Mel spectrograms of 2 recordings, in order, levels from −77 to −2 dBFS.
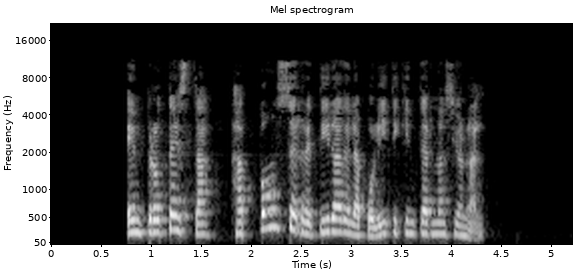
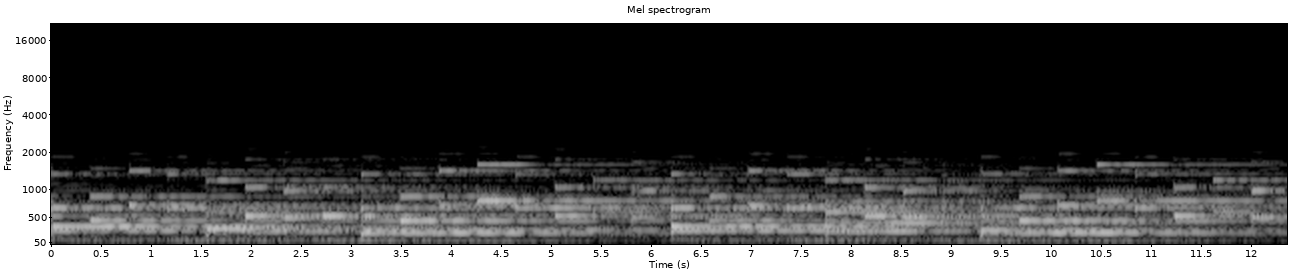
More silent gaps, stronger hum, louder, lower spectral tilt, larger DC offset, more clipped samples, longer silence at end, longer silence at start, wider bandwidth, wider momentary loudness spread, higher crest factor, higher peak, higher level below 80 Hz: neither; neither; first, -17 LUFS vs -29 LUFS; about the same, -4.5 dB/octave vs -3.5 dB/octave; neither; neither; first, 0.9 s vs 0 s; first, 0.75 s vs 0 s; first, 11.5 kHz vs 2.2 kHz; about the same, 8 LU vs 6 LU; about the same, 16 dB vs 14 dB; first, -2 dBFS vs -14 dBFS; second, -60 dBFS vs -54 dBFS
